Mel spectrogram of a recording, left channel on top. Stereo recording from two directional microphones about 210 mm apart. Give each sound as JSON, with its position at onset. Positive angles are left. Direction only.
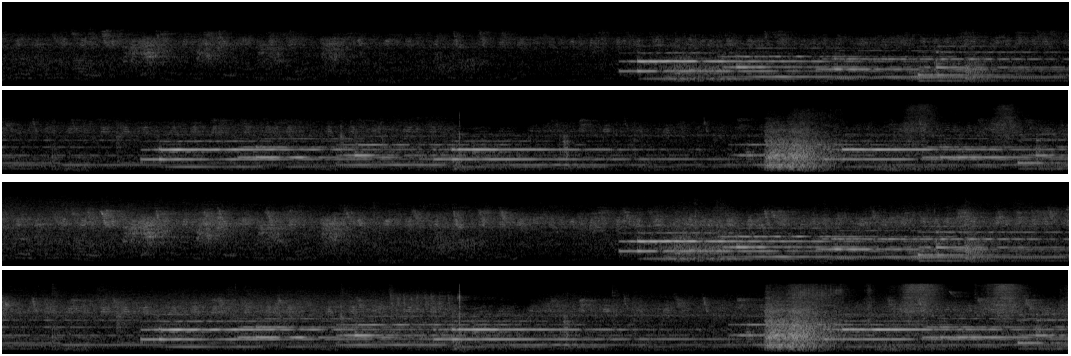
{"t": 1.0, "sound": "bird", "side_deg": 5}
{"t": 6.3, "sound": "a sound", "side_deg": 10}
{"t": 12.1, "sound": "music", "side_deg": 10}
{"t": 15.0, "sound": "a sound", "side_deg": 15}
{"t": 18.0, "sound": "music", "side_deg": 15}
{"t": 18.3, "sound": "music", "side_deg": 5}
{"t": 19.7, "sound": "music", "side_deg": 5}
{"t": 20.0, "sound": "music", "side_deg": 20}
{"t": 20.4, "sound": "music", "side_deg": 5}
